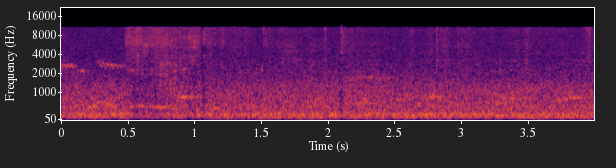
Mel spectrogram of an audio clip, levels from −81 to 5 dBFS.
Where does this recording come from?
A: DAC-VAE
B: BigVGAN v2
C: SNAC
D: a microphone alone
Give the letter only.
D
